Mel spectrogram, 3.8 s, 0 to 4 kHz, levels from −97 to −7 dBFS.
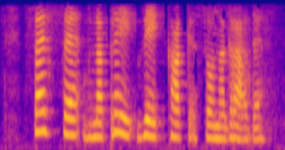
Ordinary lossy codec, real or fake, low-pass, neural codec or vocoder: AAC, 16 kbps; real; 3.6 kHz; none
